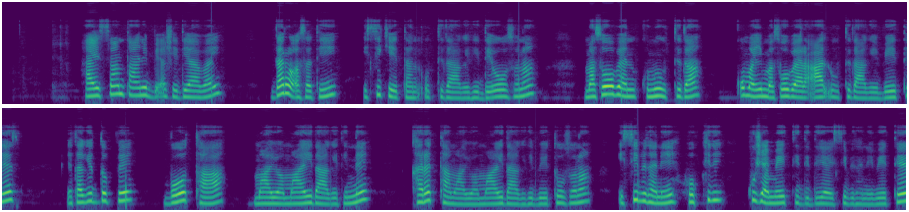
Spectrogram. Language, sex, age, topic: Gamo, female, 18-24, government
